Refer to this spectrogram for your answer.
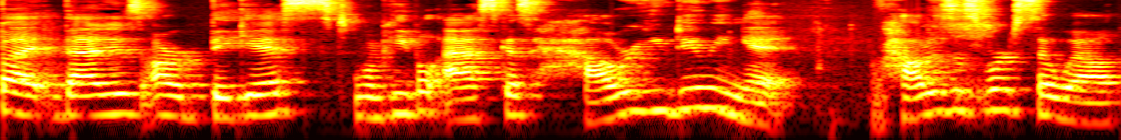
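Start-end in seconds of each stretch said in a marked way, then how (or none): none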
